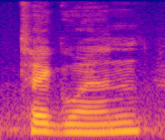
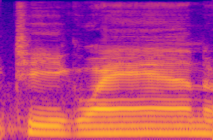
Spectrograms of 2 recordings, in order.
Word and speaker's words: Tiguan: they got d1 so the actual way you are supposed to pronounce that if you're going to pronounce that the German way is to pronounce it as the Tiguan it's not the tig one or or Tiguan or or Taiwan or anything like that the proper way to pronounce it the German Way is Tiguan and interestingly enough we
